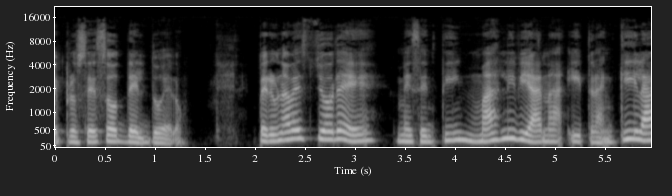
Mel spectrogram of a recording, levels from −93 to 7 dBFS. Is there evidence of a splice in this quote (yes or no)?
yes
